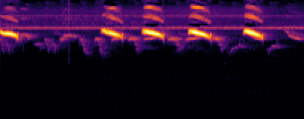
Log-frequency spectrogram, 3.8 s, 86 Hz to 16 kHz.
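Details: Female Chinese hwamei in xùy calling: four strong downward-slurred whistles spaced roughly 0.6 seconds apart, with softer short twittering notes between them.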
